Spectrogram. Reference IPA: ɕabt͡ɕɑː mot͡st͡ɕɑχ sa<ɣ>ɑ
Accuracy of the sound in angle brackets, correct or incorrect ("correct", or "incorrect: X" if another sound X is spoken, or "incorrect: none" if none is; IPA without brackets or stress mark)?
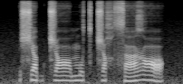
correct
